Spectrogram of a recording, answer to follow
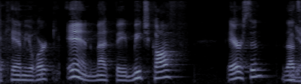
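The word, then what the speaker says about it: Ersson: Erson, that's how you pronounce his name, got the start, led in 4 goals and 29 shots.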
